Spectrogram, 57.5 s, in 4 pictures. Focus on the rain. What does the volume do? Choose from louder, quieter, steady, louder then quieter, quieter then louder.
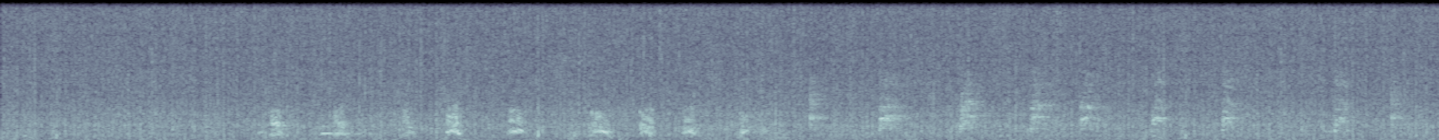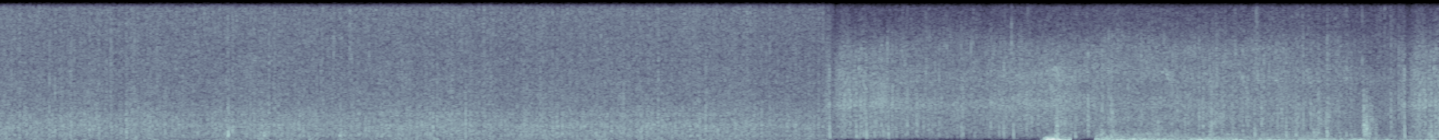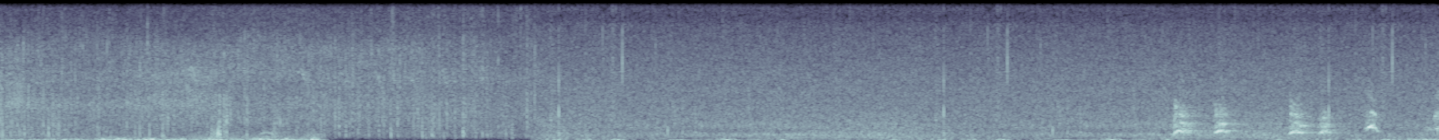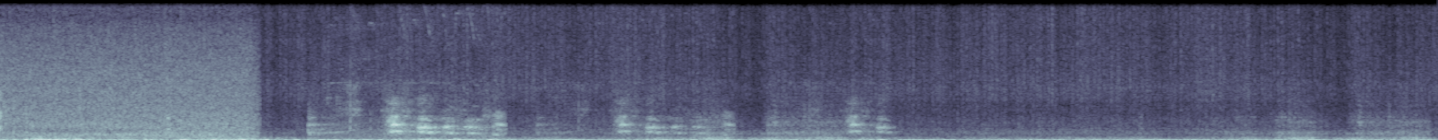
quieter.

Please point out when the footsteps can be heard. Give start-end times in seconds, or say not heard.
24.8-32.0.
